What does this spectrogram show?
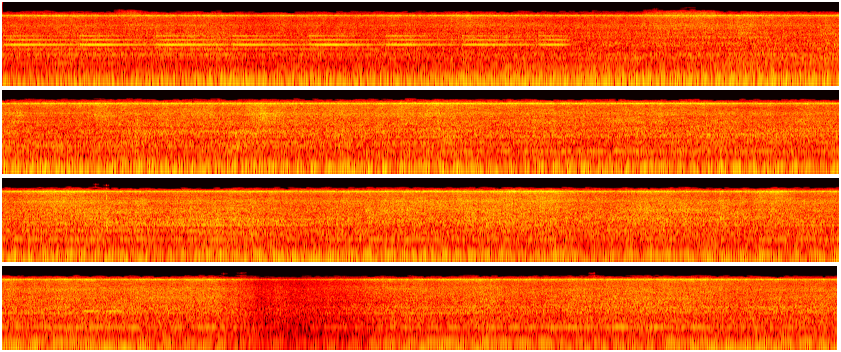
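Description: Diesel freight locomotives running under power as a BNSF freight train rolls past and away, a steady low engine drone with the rumble of the cars. A few high steady tones sound together at the start and stop about three seconds in.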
